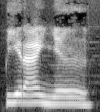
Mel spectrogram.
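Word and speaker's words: Pirahã: indígena, é porque o a pronúncia do nome é um pouco complexa pro nosso português, mas é a gente pronunciaria como piraã, né?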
